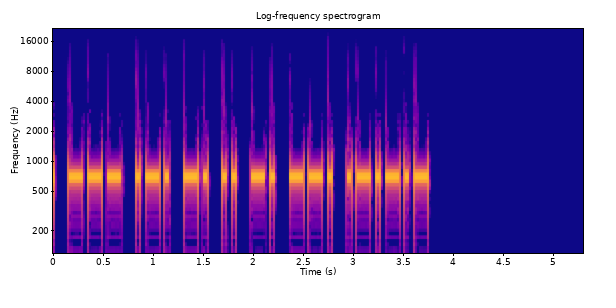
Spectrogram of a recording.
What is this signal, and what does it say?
Morse code, heard as a keyed tone, about 25 wpm, 700 Hz. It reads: ORNING.
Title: Sentences from Top 1000 Words - Review Part 2 - 25wpm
